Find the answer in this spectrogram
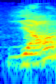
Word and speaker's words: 羊: 最重要的，羊的这个发音就是阴阳那个阳，连他的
